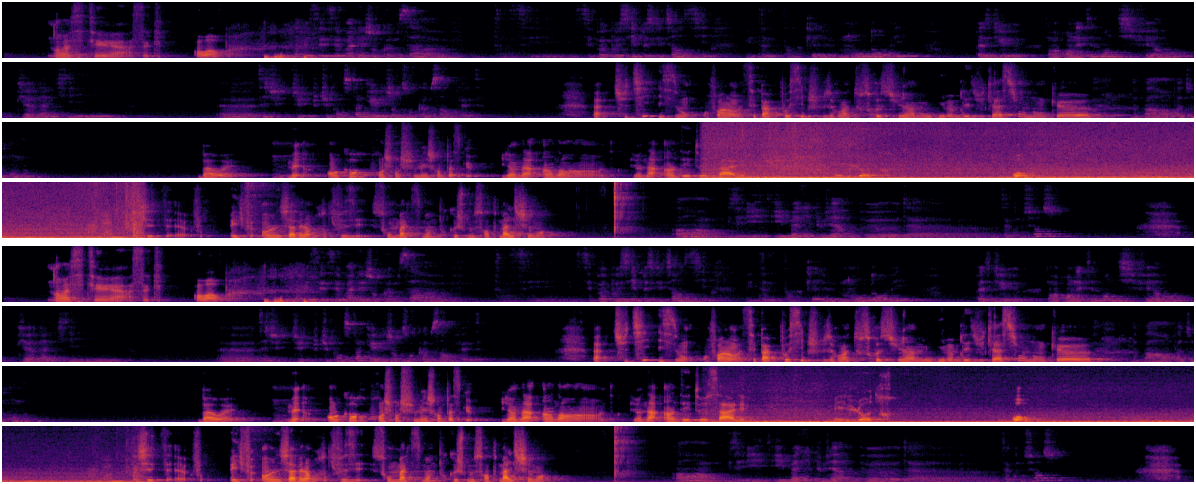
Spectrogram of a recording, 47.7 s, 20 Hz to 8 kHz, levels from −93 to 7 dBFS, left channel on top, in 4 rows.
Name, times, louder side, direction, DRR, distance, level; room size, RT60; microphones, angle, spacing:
voice 1, 0.5-1.5 1.9-2.9 17.5-22.8 25.8-26.2 26.7-26.8 27.1-28.4 28.8-29.9 30.1-31.3 32.1-32.8 33.8-34.1 37.1-37.8 38.0-41.2 47.2-47.5, right 4 dB, 30° right, 11 dB, 0.6 m, -35 dB
voice 2, 2.9-9.4 9.7-10.2 10.4-11.8 12.1-13.0 14.0-16.6 20.6-20.8 22.7-24.1 26.5-26.9 31.9-32.2 42.5-46.3, left 1 dB, 15° left, -1 dB, 6.1 m, -56 dB
sound 1, 30.8-37.2, left 5 dB, 60° left, 0.4 m, -32 dB
sound 2, 38.2-43.4, left 7 dB, 40° left, 1.5 m, -51 dB
12.0 x 11.0 x 6.4 m, 0.78 s
head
